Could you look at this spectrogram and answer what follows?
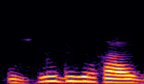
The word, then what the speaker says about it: Zoulira: Voilà, voilà, tout simplement Omar, O-M-A-R. – Ok, et le prénom? – Zoulira, Z-O-U-L-I-R-A. – Z-O-U-L-I-R-A, si ça se prononce. Z-O-U-L-I-R-A.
